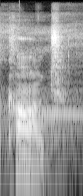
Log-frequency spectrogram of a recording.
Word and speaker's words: can't: British कांट बोलते हैं और अमेरिकन इसको कैंट बोलते हैं।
